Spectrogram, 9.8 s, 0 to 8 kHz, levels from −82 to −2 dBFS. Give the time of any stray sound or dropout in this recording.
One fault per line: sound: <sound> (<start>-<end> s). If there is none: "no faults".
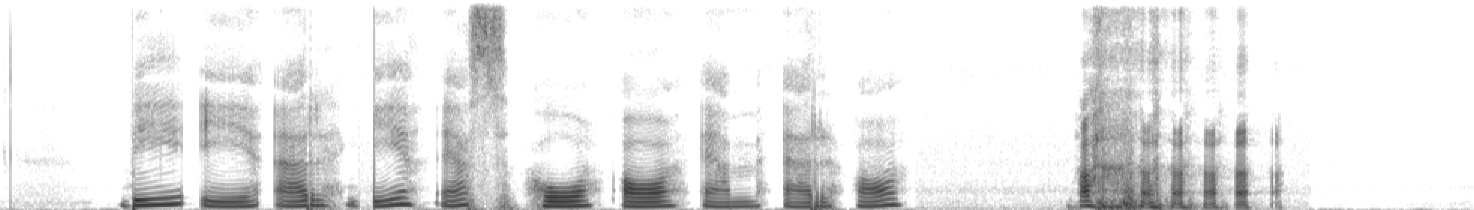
sound: dropout (2.4-2.5 s)
sound: laugh (7.1-8.6 s)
